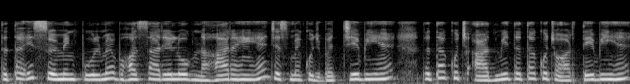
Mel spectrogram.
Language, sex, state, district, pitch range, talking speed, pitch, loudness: Hindi, female, Uttar Pradesh, Lalitpur, 220-255 Hz, 210 wpm, 235 Hz, -15 LUFS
